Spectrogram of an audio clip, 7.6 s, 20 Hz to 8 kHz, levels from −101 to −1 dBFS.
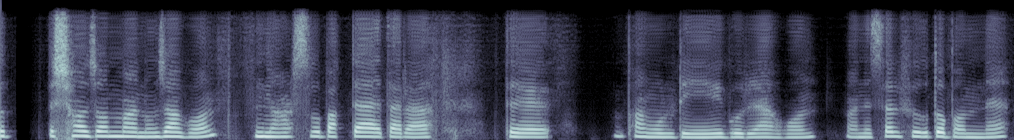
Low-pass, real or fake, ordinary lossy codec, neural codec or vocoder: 7.2 kHz; fake; none; codec, 16 kHz, 0.3 kbps, FocalCodec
